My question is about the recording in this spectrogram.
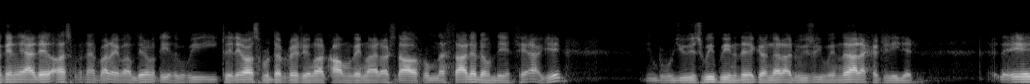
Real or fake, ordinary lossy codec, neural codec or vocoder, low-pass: fake; Opus, 16 kbps; codec, 16 kHz in and 24 kHz out, 0.4 kbps, LongCat-Audio-Codec, four codebook decoder; 7.2 kHz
